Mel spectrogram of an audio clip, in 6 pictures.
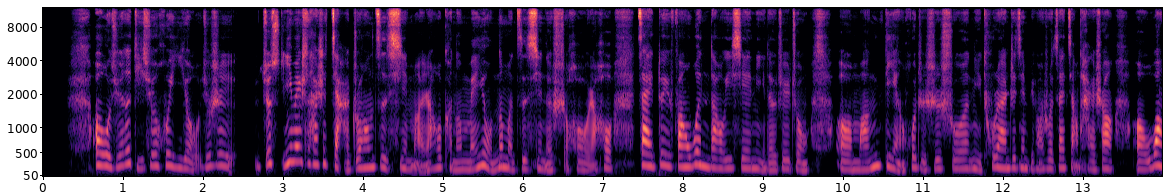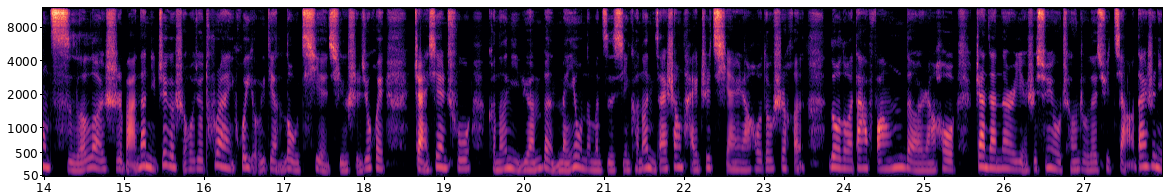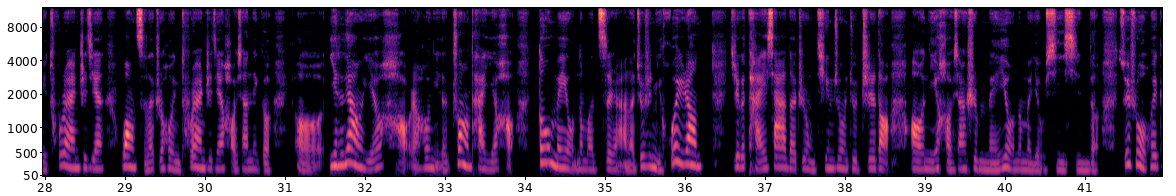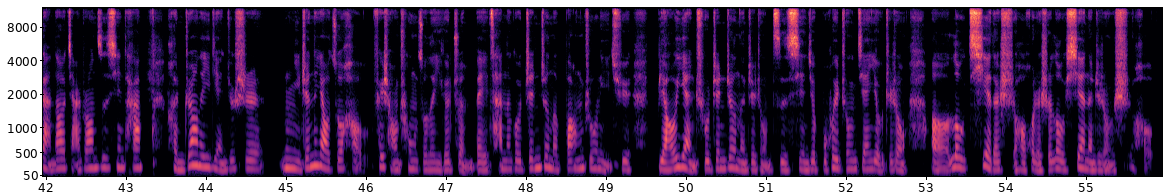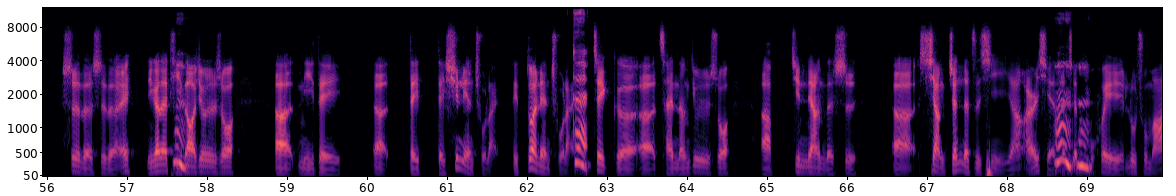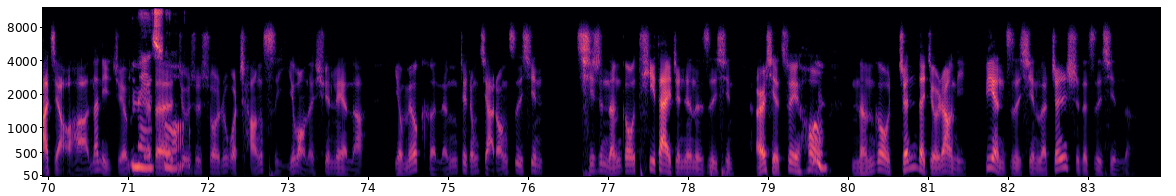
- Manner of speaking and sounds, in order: other background noise; stressed: "真的"; stressed: "变"
- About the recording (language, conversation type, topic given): Chinese, podcast, 你有没有用过“假装自信”的方法？效果如何？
